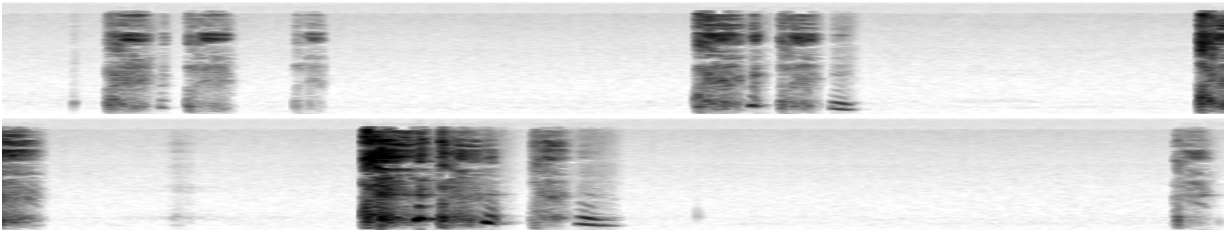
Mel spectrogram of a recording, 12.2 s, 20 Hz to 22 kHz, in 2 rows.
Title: # 77 Got a bad cold Gotta have a bad cough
